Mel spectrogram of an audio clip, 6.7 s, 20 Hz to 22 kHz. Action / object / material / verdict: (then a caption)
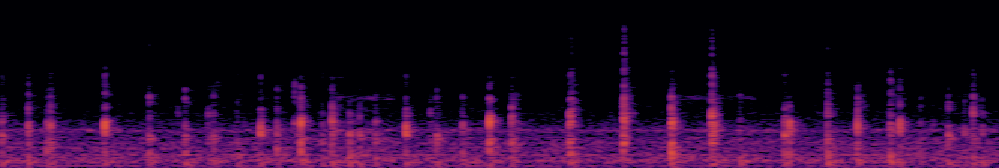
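tap / glass touchscreen tablet / glass / none. Fingertips with short-to-medium nails rapidly tap the glass touchscreen of a flat white iPad lying on a cutting mat while playing a rhythm game. About thirty quick, dry clicks sound in an uneven rhythm, each with a short bright tick centred near 1.2 kHz and almost no ring, over a quiet low background.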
